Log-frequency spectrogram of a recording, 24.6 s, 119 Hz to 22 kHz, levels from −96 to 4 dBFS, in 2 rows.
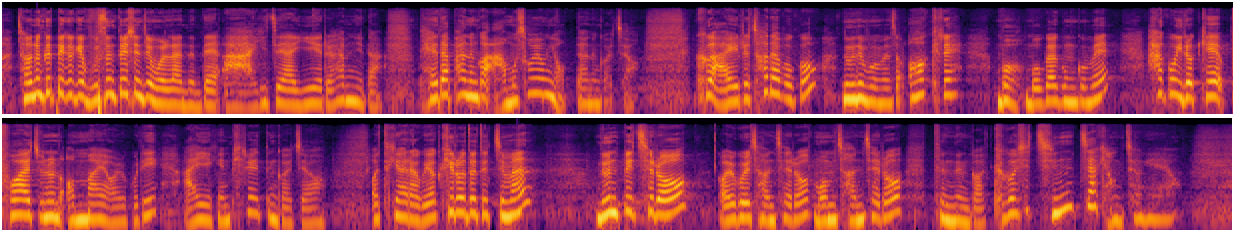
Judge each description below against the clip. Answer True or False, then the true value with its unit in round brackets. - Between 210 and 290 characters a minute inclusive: False (305 characters per minute)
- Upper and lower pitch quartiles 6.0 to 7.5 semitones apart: False (5.6 semitones)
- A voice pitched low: False (225 Hz)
